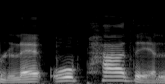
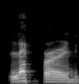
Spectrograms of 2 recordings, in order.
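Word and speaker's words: leopard: 랩퍼부터 처리를 해보시죠 철자로 레오파드의 레오파드 레오파드 레오파드 레퍼드 레오파드라고 읽으면 이게 발음이 안들립니다 레오파드 하는데 leferd 그러면 뭔 소린지 몰라요 평소에도 레퍼레드라고 알고 계셔야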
